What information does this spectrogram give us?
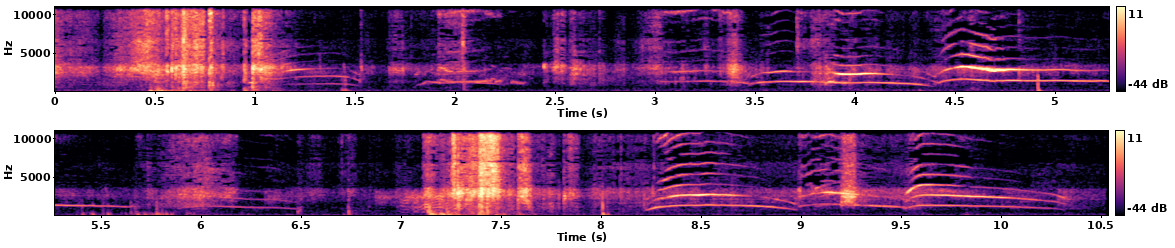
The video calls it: cute baby kittens sound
